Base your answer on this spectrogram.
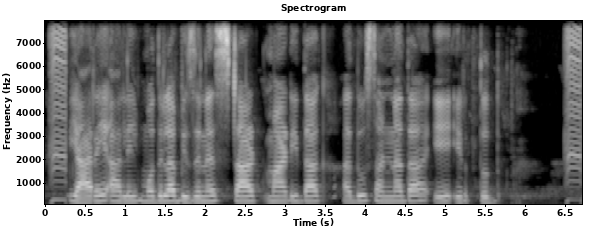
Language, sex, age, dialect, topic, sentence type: Kannada, female, 18-24, Northeastern, banking, statement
